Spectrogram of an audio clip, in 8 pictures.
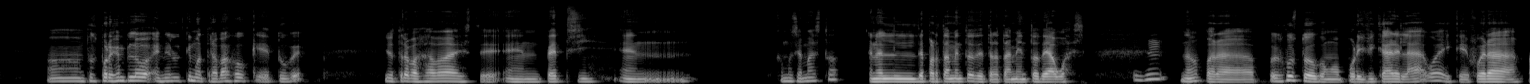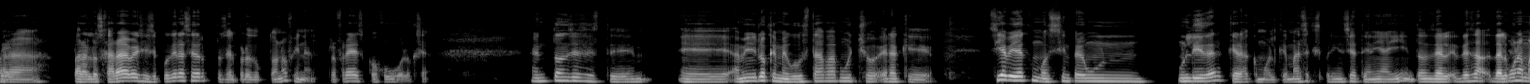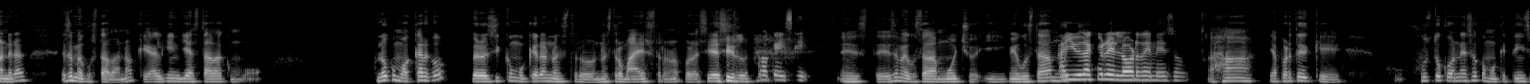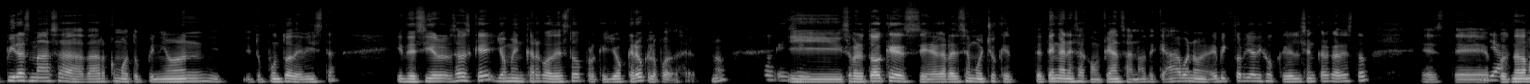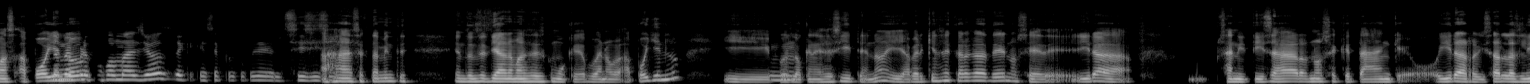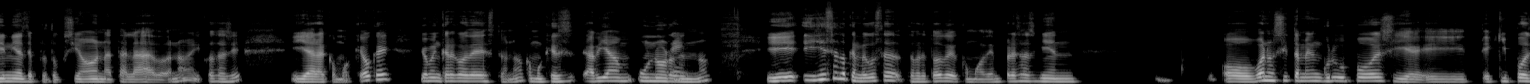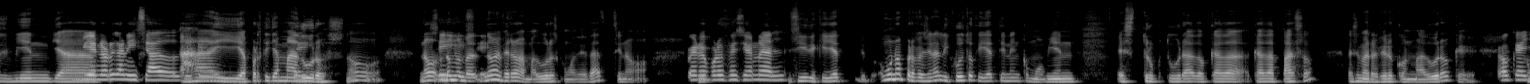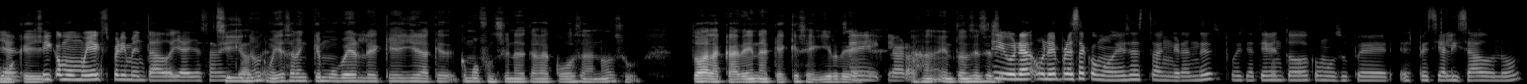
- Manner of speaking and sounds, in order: other background noise
- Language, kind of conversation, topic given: Spanish, podcast, ¿Prefieres colaborar o trabajar solo cuando haces experimentos?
